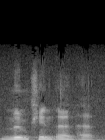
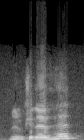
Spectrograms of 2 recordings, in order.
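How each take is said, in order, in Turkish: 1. Ses son hecede alçalır. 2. Ses son hecede yükselir. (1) "son hece alçalan tonla söylenirse gidebilirim" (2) "gidebilir miyim şeklinde adeta bir izin cümlesi oluyor"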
